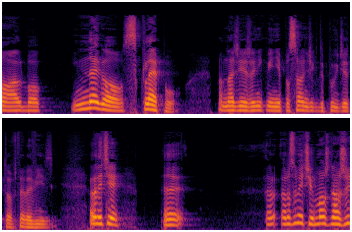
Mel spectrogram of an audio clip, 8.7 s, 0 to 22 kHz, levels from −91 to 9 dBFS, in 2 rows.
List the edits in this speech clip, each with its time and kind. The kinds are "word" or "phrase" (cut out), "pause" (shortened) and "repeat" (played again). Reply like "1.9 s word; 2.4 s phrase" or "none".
none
